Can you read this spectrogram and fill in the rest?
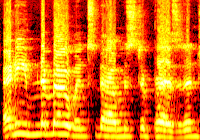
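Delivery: loud, high, frantic report; urgent alarm. A narrator's reading. Astronaut about to lose contact, alarmed. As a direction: warn urgently over the radio.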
